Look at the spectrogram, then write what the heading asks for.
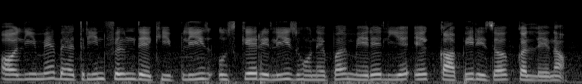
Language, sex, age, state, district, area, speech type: Urdu, female, 18-30, Delhi, Central Delhi, urban, read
